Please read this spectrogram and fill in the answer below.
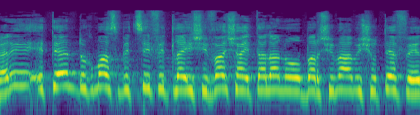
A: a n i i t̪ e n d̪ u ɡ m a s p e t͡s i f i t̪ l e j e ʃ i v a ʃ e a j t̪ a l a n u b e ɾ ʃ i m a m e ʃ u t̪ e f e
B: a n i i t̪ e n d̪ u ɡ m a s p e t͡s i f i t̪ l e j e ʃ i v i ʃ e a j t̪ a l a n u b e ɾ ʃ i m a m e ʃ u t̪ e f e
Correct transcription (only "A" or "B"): A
